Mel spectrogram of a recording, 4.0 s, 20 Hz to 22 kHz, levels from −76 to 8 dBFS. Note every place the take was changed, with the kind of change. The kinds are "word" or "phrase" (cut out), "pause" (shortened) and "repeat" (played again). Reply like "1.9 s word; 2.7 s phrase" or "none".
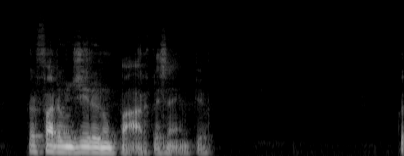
1.5 s word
